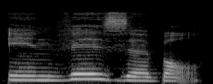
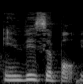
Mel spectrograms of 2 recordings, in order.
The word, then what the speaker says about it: invisible: 最后的 invisible 也要注意字母 s 对应的是浊音 invisible 或 invisible, 也就是 s 后面的字母 i 可以读成 i, 也可以读成刷 sound invisible。好，我们来用非常慢的速度用英音来读一下这句话，我读一句你读一句。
